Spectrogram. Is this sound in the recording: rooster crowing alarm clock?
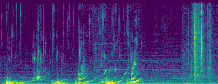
no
